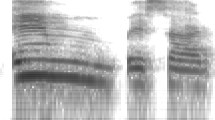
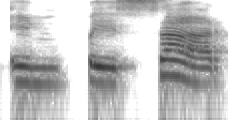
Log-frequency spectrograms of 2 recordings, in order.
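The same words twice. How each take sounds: First: The first syllable is stressed more than the second. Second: The second syllable is stressed more than the first. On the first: The speaker calls it wrong. "we don't say empezar" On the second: The speaker calls it right. "the one that has more strength is pez"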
